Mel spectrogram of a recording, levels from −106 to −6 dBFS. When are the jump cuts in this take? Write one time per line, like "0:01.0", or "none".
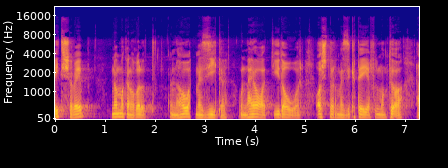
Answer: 0:02.7
0:03.9
0:05.2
